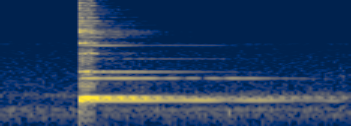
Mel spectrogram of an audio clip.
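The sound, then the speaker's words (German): A single sharp clink of beer glasses touching in a toast in Franconia, Germany, followed by a bright ringing tone that lingers and slowly fades, with no voices. “Bevor ich die Frage beantworte, nehme ich jetzt mal mein Glas und wir stoßen an.”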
